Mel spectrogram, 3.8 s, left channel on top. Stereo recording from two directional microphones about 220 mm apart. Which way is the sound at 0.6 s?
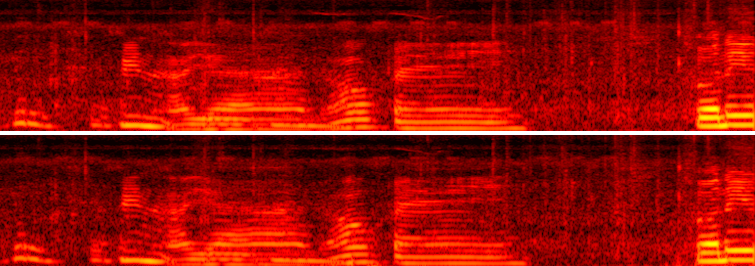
30° right (ahead or behind).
